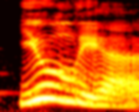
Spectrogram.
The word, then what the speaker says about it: Julia: Julia. Yeah, that's the German version again. No J, but Y.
